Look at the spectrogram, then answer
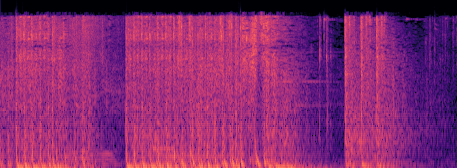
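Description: Rapid gunfire rings out in a competitive video game match as a player shoots a pistol, sharp shots packed into dense loud bursts with two brief pauses before the firing trails off.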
